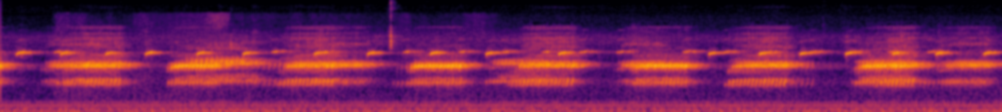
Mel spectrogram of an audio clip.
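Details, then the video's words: Frogs calling to draw in mates: males croak in steady overlapping bursts roughly every second, each rasping call layered with bright high-pitched chirps, the chorus rising and falling with brief quiet gaps. "Frogs croaking and nature sounds"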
